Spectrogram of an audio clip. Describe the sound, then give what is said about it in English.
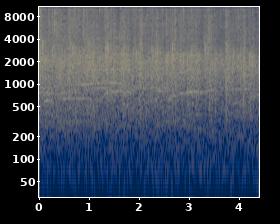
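An audience claps their hands in rejoicing, sustained, dense applause, a steady wash of many overlapping claps with no voices standing out. “Would you clap your hands and would you rejoice here today?”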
